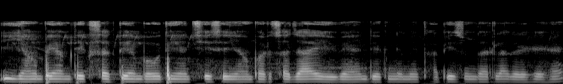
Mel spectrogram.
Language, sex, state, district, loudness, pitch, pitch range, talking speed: Hindi, male, Bihar, Bhagalpur, -25 LUFS, 125 Hz, 120-125 Hz, 225 wpm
